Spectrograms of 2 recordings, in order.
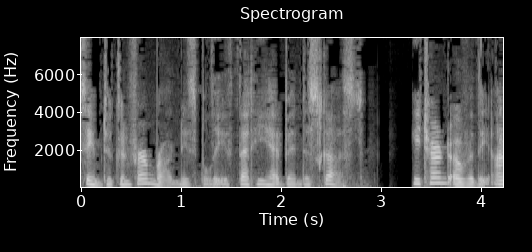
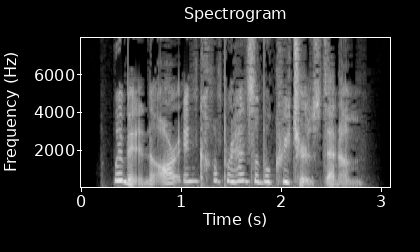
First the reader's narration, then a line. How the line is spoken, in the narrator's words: he then exclaimed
